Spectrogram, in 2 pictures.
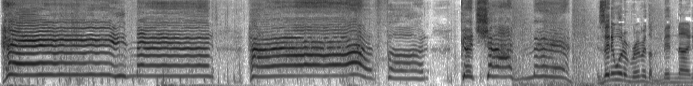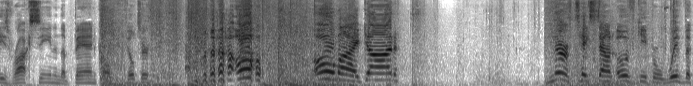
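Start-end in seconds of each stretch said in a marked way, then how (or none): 0.0-7.1 screeching much higher, loud mock praise; falsetto shout. Shrieking mock compliment. 10.6-13.7 high loud astonished shriek; shrieking laugh and gasp. Real, not acted. Shocked shriek at play.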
